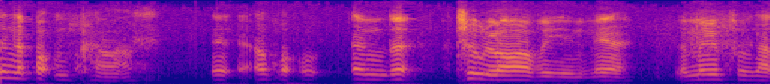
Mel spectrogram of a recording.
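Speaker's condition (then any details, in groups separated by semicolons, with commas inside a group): Cerebral palsy; difficulties communicating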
